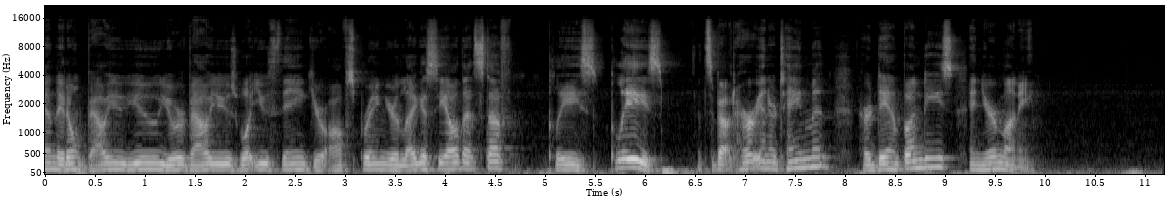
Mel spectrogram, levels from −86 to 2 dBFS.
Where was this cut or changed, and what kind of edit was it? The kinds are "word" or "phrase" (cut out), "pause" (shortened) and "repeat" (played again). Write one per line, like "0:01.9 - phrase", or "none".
0:05.6 - pause
0:09.2 - pause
